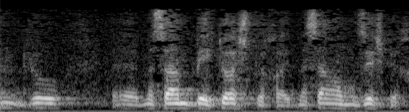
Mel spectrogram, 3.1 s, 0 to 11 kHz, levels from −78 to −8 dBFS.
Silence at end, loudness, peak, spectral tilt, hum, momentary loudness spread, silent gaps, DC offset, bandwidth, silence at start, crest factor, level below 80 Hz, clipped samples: 0 s; -27 LUFS; -10 dBFS; -3.5 dB/octave; none; 12 LU; none; 0.2%; 8.6 kHz; 0 s; 18 dB; -66 dBFS; under 0.1%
